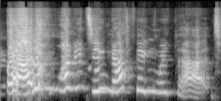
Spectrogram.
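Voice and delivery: high, tearful protest; on the edge of tears, pleading; retold tearful outburst. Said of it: "I couldn't even control the tears".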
